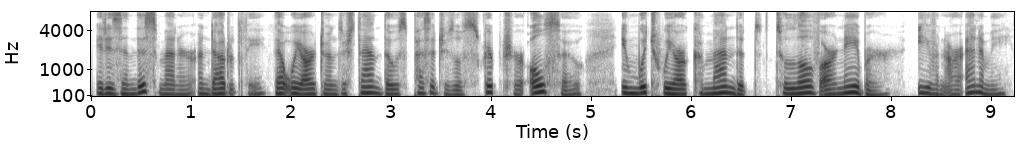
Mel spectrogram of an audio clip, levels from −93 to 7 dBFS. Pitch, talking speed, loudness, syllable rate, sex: 175 Hz, 180 wpm, -19 LUFS, 5.8 syllables/s, female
